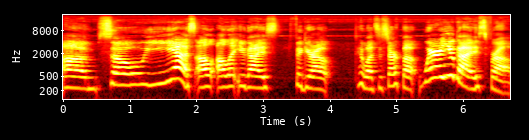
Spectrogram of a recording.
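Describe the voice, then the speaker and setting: A raised, projected voice, bright and sharp, with lively intonation at a very slow pace. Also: woman, high pitch for a woman. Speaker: podcast host. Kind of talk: casual chat. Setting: video call.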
